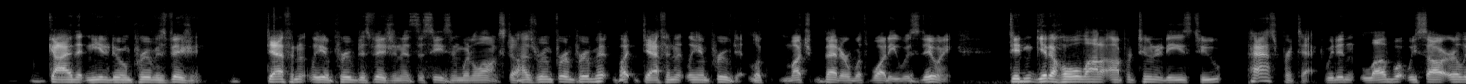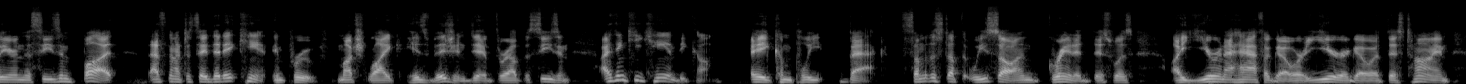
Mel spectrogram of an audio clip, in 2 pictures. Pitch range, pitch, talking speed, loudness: 100-125 Hz, 110 Hz, 210 wpm, -26 LUFS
